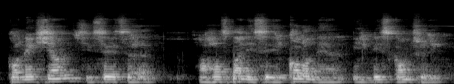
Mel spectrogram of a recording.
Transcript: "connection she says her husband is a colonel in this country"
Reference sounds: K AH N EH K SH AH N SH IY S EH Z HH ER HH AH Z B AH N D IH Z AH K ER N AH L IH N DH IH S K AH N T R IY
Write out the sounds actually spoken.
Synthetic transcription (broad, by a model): K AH N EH K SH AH N S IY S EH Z HH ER HH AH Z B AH N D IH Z AH K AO N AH L IH N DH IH S K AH N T R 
